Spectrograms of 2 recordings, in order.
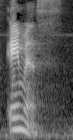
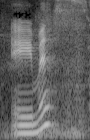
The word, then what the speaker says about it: Amos: It's Amos. – Tori Aimless. – Amos? – Uh-huh.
